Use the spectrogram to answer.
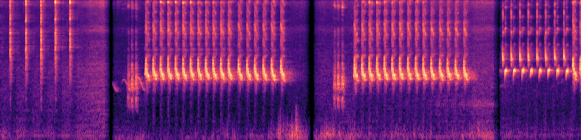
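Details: Black-winged myna in lively fill-in song meant to agitate other mynas: fast, steady trills of sharp chirps repeated many times a second, separated by sudden silent cuts, with a few clicking notes at the start.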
